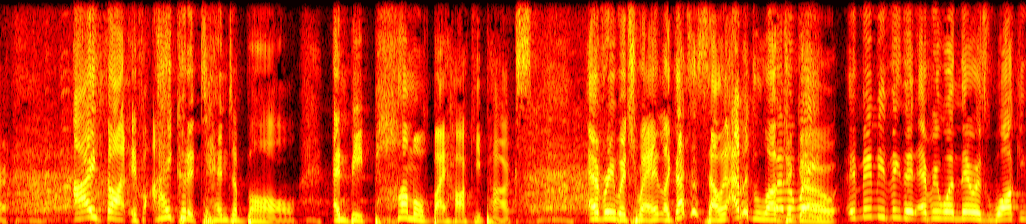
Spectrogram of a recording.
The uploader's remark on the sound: LIVE from Largo in Los Angeles.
